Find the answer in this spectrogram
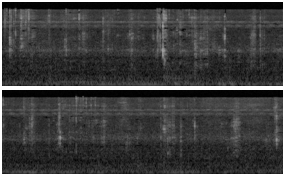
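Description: A person chewing a mouthful of noodle soup, with a few small, sharp clicks scattered through it.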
